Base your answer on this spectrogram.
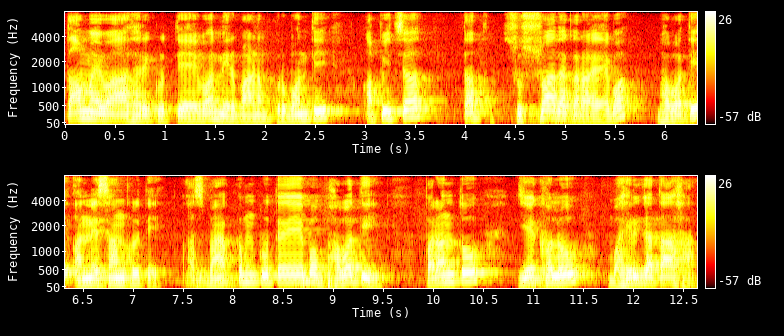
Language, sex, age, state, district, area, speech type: Sanskrit, male, 45-60, Odisha, Cuttack, urban, spontaneous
